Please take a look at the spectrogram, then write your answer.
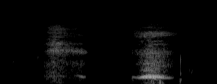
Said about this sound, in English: Oh, the, the laughing's making me cough.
